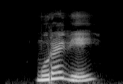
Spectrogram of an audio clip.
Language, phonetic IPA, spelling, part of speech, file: Russian, [mʊrɐˈvʲej], муравей, noun, Ru-муравей.ogg
- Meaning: ant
